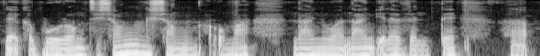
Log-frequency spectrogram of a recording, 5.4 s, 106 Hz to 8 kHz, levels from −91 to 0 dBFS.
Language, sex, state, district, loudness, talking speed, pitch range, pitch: Mizo, male, Mizoram, Aizawl, -14 LUFS, 155 wpm, 95-100 Hz, 95 Hz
